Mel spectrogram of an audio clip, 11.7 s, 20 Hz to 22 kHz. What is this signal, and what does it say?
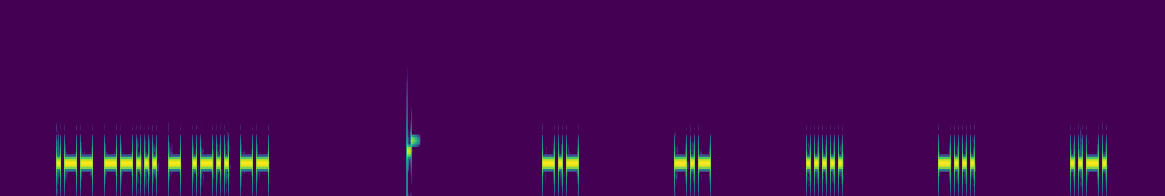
Morse code, heard as a keyed tone, about 30 wpm, spaced as for 13 wpm, 700 Hz. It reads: W7TLM KK5BF
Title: USA Call Signs - 5 Characters - 8x Character Spacing - 30wpm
